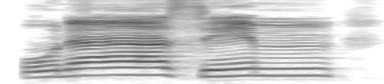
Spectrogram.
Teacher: سین کو میم کے ساتھ ملانا ہے. میم مشدد ہے تو یہاں غنہ کریں گے، آواز ناک میں چھپائیں گے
